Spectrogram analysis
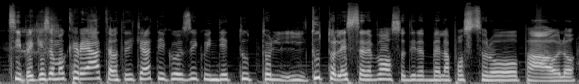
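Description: A woman's voice: medium pitch, brisk, darkish tone, dry recording, faint music behind. A woman interviewing a professor, prompting with engaged questions. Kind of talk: interview on religion.

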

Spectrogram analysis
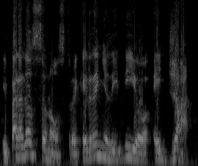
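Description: An older man, a professor being interviewed, explaining in a measured, lecturing way. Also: mid-range voice, animated, soft background music. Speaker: professor guest. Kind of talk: interview on religion.

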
